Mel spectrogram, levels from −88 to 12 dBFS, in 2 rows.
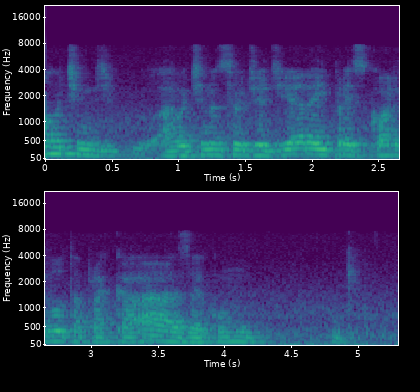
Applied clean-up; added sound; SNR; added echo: none; none; none; none.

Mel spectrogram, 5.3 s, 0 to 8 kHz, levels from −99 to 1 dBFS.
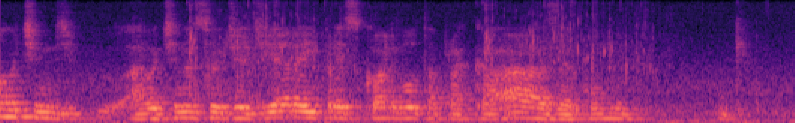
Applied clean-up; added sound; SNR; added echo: none; Splash, splatter; 18 dB; none.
